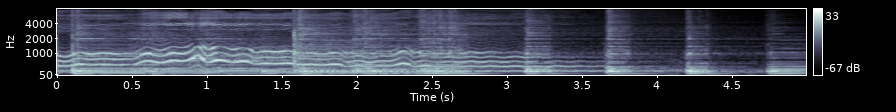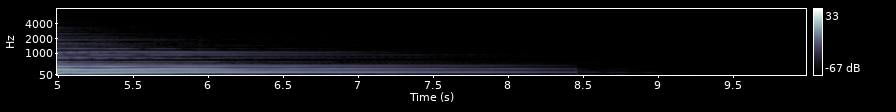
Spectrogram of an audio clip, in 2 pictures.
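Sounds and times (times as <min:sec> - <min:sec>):
flamenco music in fandango style: 0:00.0 - 0:07.5.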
